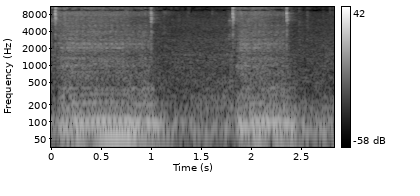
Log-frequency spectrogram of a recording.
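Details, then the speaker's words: Water pump with a pressure regulator in a car hauler/RV conversion's plumbing: a low drone starts and stops in short bursts, each marked by a sharp click, as it switches on at a pressure drop. This is normal cycling. "I was telling you guys it has a pressure regulator. So, when it feels a pressure drop, it turns on."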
